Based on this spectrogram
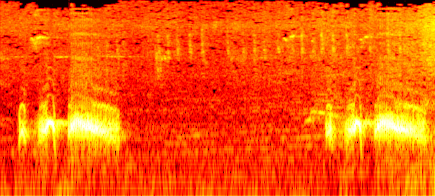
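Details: Female spotted dove calling to lure and stimulate males: a short note, a quick double note, then a long rolling coo. The phrase repeats after about two seconds of quiet.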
